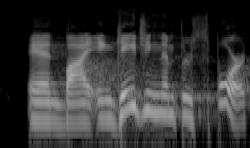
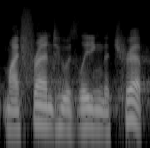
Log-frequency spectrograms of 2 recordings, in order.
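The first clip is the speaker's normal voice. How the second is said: ordinary talk, nothing marked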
